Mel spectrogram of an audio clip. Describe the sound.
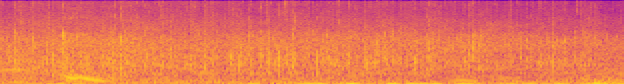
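Audience applause: dense, steady clapping sustained at an even level throughout.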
